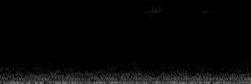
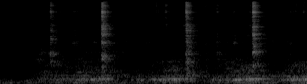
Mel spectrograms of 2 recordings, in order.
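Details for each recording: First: Sunny SF-E3911 cardio stair climber after reassembly, with lubricant sprayed on both metal roller rails to cure clicking that had worsened on both sides; a soft steady low rumble with no clicking, rollers moving smoothly; normal quiet operation. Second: Sunny SF-E3911 cardio climber: a sharp click on every step, about every 0.7 s, over soft stepping thuds, now on both sides and getting worse.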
